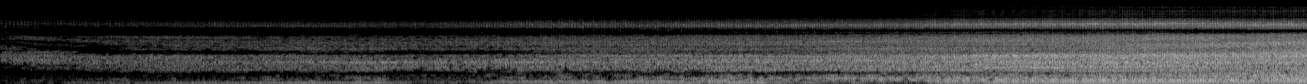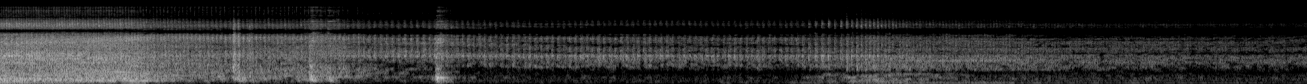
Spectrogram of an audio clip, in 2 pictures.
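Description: Massey Ferguson 385 tractor's diesel engine working under load, growing louder as it nears and then easing off. After that come a few sharp metal clanks as the rear scraper blade tips sand into the trolley, and the engine fades as the tractor moves off.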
